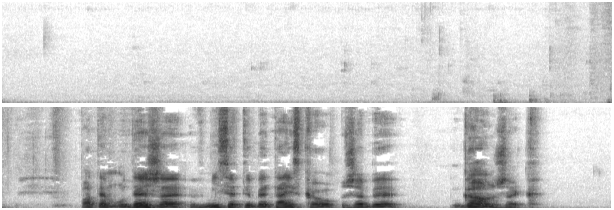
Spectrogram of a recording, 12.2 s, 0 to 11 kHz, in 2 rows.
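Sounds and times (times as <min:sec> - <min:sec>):
sipping water from a copper cup: 0:02.2 - 0:06.9
speech: 0:06.9 - 0:11.5.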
